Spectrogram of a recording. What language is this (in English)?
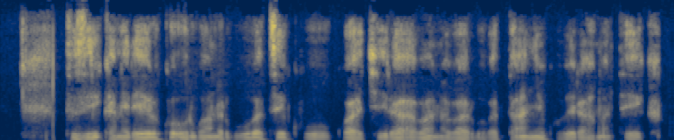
Kinyarwanda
